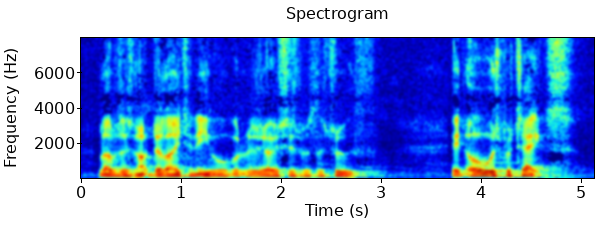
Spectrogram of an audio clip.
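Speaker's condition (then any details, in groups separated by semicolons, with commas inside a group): Parkinson's; less clear than before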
